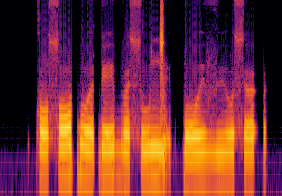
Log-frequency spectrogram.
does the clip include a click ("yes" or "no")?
yes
